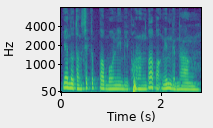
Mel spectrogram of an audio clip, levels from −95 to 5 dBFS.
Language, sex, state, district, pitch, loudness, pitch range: Garo, male, Meghalaya, South Garo Hills, 135 Hz, -17 LUFS, 120-155 Hz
